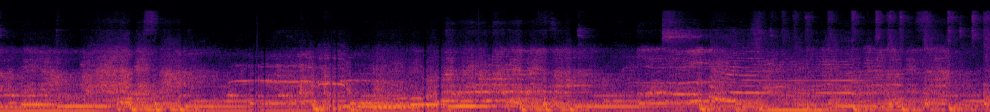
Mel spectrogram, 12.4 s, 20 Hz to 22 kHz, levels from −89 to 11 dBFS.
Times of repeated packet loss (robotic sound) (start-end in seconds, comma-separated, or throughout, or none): 3.09-3.34, 4.99-6.17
